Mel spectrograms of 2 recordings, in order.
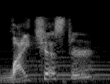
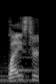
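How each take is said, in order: First: The middle 'ces' syllable is pronounced. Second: The middle 'ces' syllable is dropped. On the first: The speaker calls it wrong. "I'm going to pronounce this wrong" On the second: The speaker calls it right. "There you go"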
